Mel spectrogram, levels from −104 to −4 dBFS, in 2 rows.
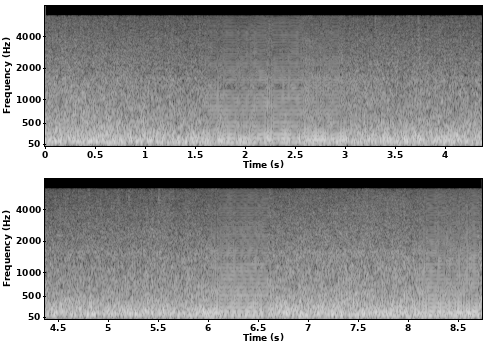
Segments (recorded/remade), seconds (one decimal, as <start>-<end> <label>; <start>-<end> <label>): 0.0-1.6 recorded; 1.6-3.0 remade; 3.0-6.0 recorded; 6.0-6.6 remade; 6.6-8.1 recorded; 8.1-8.7 remade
